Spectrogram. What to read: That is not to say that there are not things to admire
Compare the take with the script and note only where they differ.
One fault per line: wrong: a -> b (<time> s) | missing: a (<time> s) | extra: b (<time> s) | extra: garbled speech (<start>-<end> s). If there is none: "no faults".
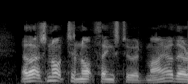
missing: say that there (0.8 s)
